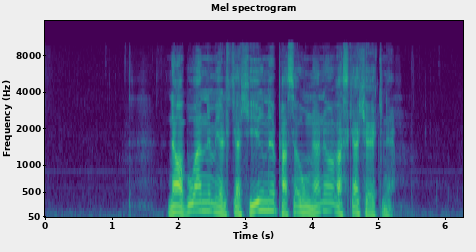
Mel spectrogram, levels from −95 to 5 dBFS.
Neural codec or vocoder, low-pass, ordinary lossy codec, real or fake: none; 9.9 kHz; none; real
